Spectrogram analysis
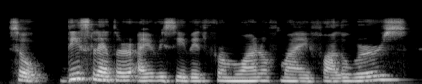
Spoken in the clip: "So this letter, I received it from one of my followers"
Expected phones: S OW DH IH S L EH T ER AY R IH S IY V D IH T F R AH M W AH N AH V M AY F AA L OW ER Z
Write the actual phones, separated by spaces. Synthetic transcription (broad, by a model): S OW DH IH S L EH T ER AY R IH S IY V IH T F R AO M W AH N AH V M AY F AA L OW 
